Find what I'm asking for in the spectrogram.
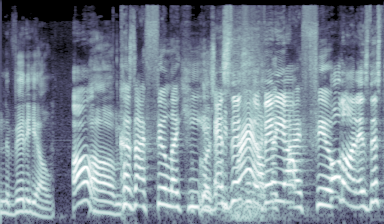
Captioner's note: both clamoring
